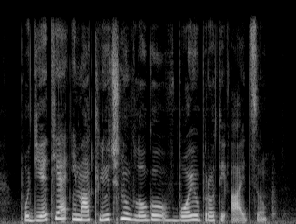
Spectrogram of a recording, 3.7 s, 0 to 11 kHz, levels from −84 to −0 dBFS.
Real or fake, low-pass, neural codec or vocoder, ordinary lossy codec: real; 9.9 kHz; none; none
